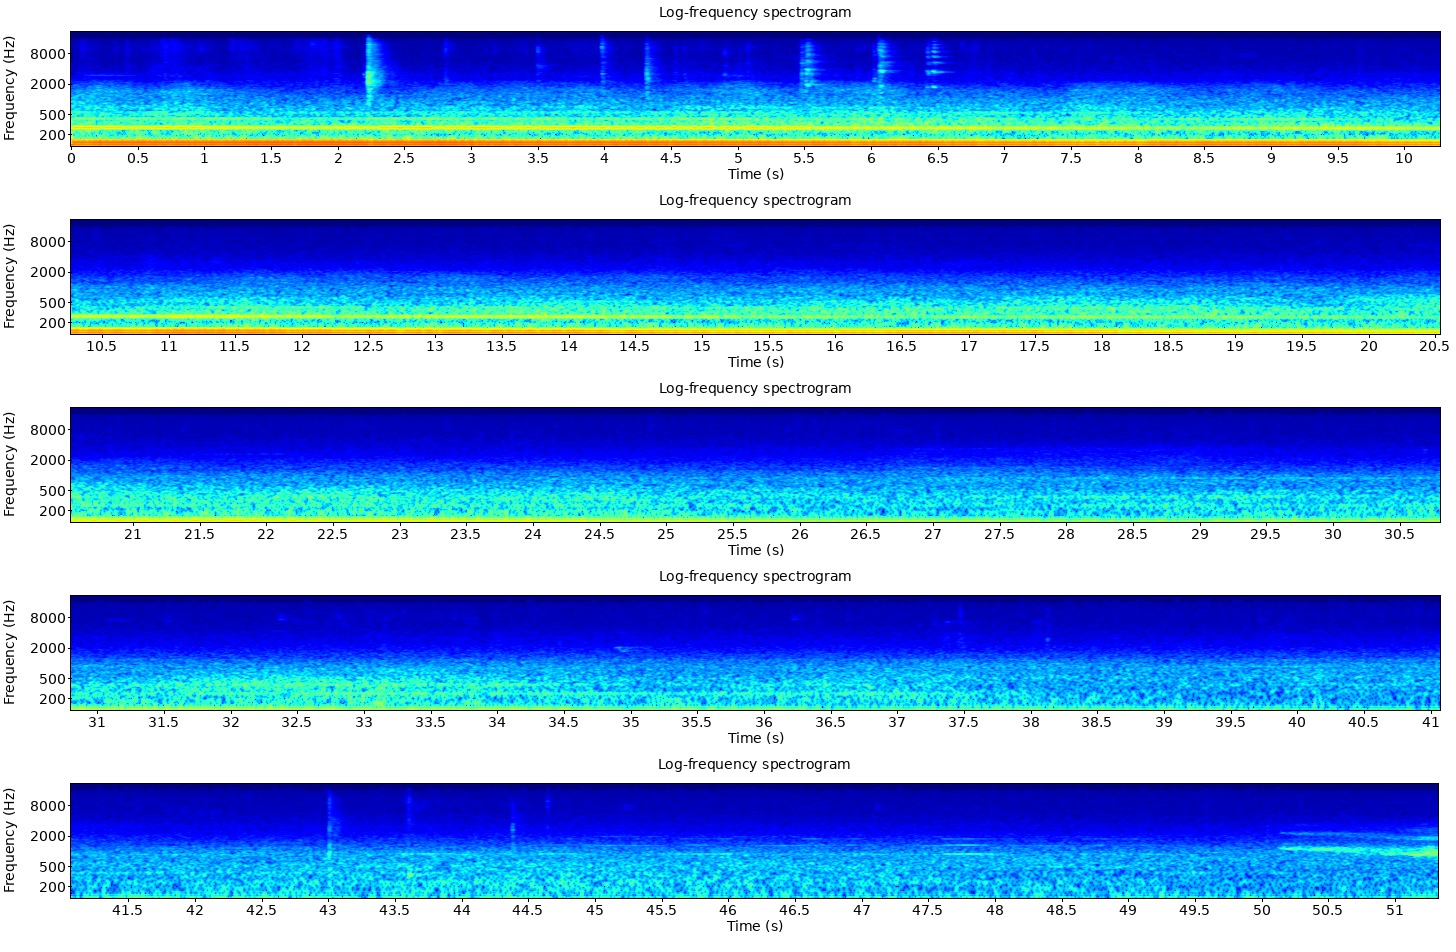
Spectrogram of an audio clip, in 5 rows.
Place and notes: Jeanlouks spot - Daytime RAVeden
Helped some friends set up a rave, it was really fun! It brought back memories of what I would feel as a child building huts and campfires. Being surrounded by trees with the distant sound of the industrial zone and motorway was quite unusual too.
So basically this is a recording of us making constructions out of pallets and bamboo.
I made another recording from almost the same spot during the night.
Used a zoom H2n in 4ch mode and merged them with audacity
Occitanie, France métropolitaine, France, 25 October 2019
